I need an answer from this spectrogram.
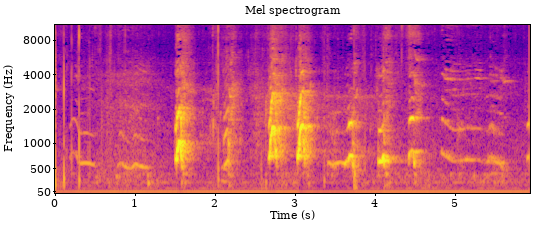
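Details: A Rottweiler barks at a big rock in his swimming pool he dislikes, giving a run of deep, hoarse barks in quick bursts while a man nearby urges him to get the rock out of the pool.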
